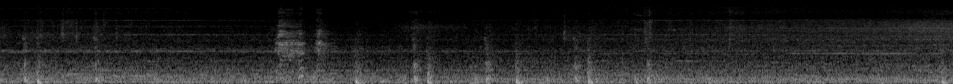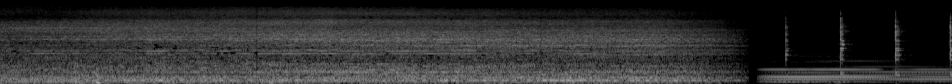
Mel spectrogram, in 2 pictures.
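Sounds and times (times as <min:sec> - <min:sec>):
electric train hum and hiss: 0:00.0 - 0:17.0
train wheels knocking: 0:00.2 - 0:01.2, 0:03.5 - 0:06.6.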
